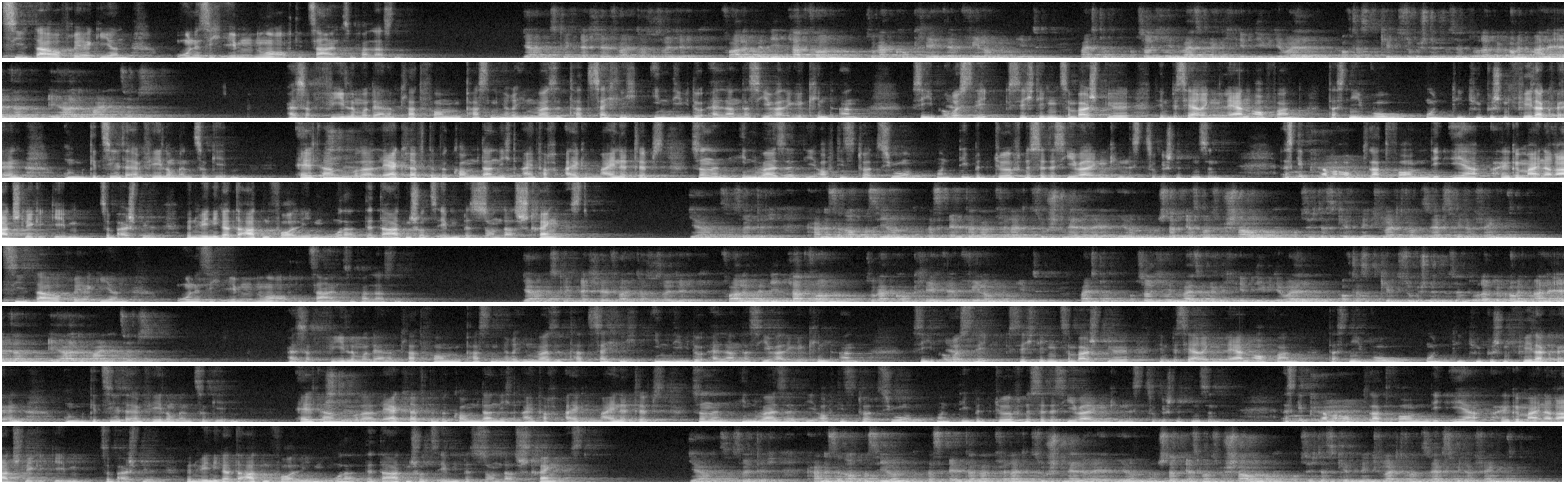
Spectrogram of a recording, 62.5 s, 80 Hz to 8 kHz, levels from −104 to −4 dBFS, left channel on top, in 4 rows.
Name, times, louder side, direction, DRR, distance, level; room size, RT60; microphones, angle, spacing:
voice 1, 0.0-1.5 1.7-3.9 18.5-28.6 28.9-33.6 34.2-43.4 43.7-48.4 48.7-52.6, left 2 dB, 80° left, 15 dB, 1.0 m, -24 dB
voice 2, 5.2-10.4 10.8-17.1 25.0-25.3 34.4-34.9 44.1-44.9 53.7-62.0, equal, 20° right, -1 dB, 4.0 m, -27 dB
29.5 x 21.0 x 8.2 m, 1.5 s
head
